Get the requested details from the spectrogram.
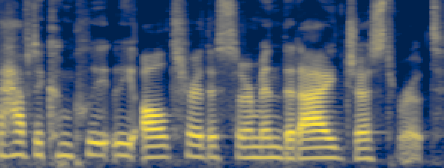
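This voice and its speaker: Here is a woman with a plain, everyday voice. She keeps a moderate pace and fairly even intonation. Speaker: guest minister and community organizer. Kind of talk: sermon delivered to a congregation. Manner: personal, reflective.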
